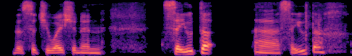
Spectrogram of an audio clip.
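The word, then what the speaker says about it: Ceuta: Uh, suta I think is how you pronounce it. The Spanish way of pronouncing it, but I think westerners or or non- Spanish people I think say suta or something like that.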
